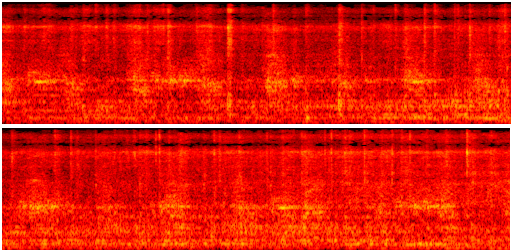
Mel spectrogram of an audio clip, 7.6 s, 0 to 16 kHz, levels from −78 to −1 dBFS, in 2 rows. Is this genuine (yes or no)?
no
